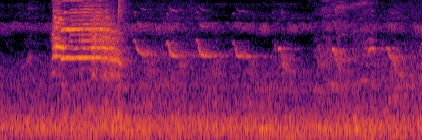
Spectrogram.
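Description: Young Indian grey hornbills give one harsh, buzzy squawk, then a run of seven thin, high, down-slurred squeaks about every half second.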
